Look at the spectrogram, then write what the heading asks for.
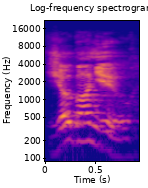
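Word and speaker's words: Zhou Guanyu: in in eighth place joe von you so that is the proper way to say his name according to the broadcasts and i what a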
